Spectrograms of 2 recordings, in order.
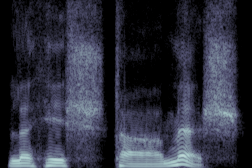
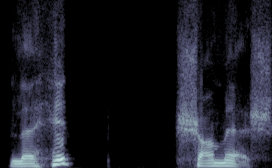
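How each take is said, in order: First: The t sound comes after the sh. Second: The t sound comes before the sh. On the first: The speaker calls it right. "Hebrew swaps them so that you can hear both of them" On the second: The speaker calls it wrong. "if the tav stayed where it should have stayed, you would lose it"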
